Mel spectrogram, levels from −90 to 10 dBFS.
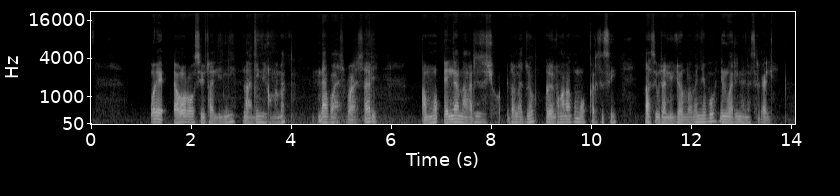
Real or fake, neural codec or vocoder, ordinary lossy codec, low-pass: fake; codec, 44.1 kHz, 2.6 kbps, SNAC; none; none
